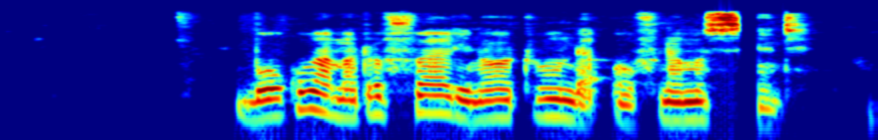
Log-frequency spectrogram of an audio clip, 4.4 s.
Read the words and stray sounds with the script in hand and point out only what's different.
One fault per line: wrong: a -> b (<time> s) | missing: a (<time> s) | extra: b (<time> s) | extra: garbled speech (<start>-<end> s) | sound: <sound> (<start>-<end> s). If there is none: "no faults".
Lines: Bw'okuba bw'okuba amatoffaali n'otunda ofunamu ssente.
missing: bw'okuba (1.6 s)
sound: dropout (3.7-3.8 s)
